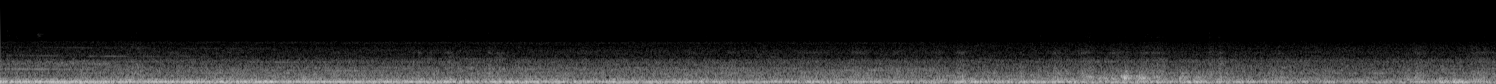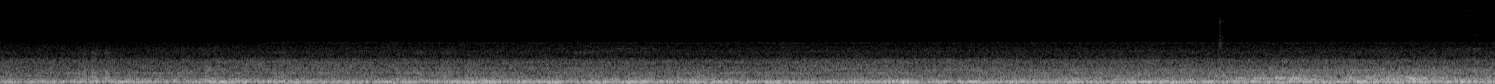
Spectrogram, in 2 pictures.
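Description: Steady low rumble and hum from a Tokaido Shinkansen train, with no distinct events.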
